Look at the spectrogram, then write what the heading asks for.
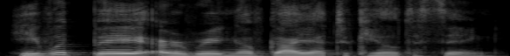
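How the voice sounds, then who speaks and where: A woman reads her own written story aloud in an informal, amateur manner. Her delivery is halting, with stumbles over words and quick self-corrections, and she slips between narration and casual remarks of her own. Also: medium pitch, animated, warm tone. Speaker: fan fiction writer reading own story.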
